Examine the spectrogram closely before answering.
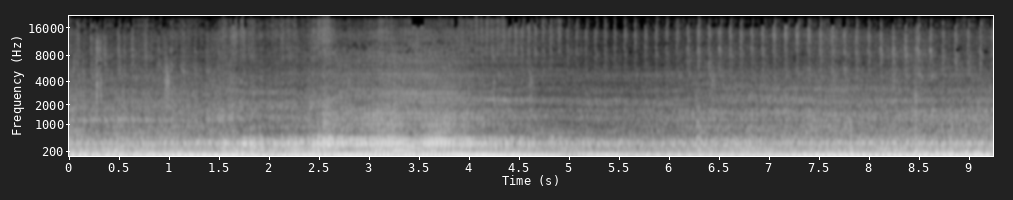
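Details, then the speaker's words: Nissan 240SX S13 on its first drive after vacuum leaks were fixed, clutch not releasing fully: low drone swells as the throttle opens, then sags and stumbles and won't reach full throttle; engine hesitates under throttle. "and it's definitely not getting like full throttle like when i hit the gas it doesn't want to go"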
